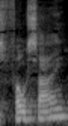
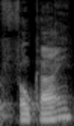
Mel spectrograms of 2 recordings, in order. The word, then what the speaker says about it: foci: We're going to refer to those as foci or foci. Both of those pronunciations are correct, which is the plural of focus.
